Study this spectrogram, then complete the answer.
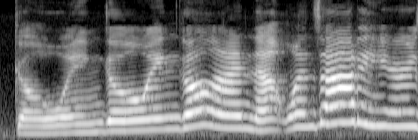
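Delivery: boy playing sports announcer; announcer call. A narrator's reading. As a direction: call it like a home run. Sportscaster-style home run call.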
